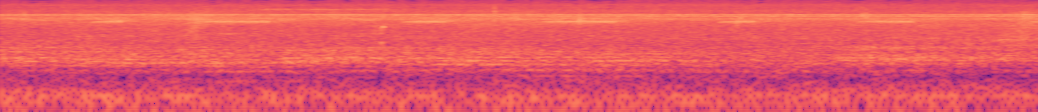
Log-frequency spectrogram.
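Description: Forest insects calling: a short high chirp repeating about once or twice a second over a thin, steady high drone, with a low rumble underneath.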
